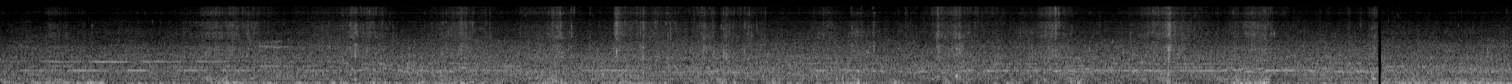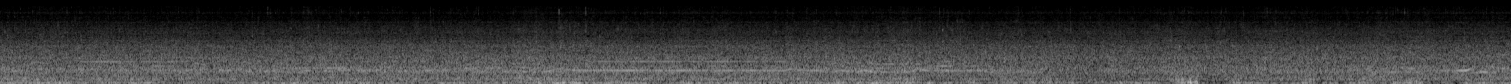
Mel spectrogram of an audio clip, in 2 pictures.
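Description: Fast-flowing shallow river rushing over rocks, a steady wash of water noise, with wind buffeting the microphone. A faint steady tone comes and goes in the background.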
